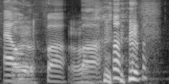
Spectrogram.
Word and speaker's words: Elphaba: I had to write it down to be able to He's pronounce got it right. Alphaba.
